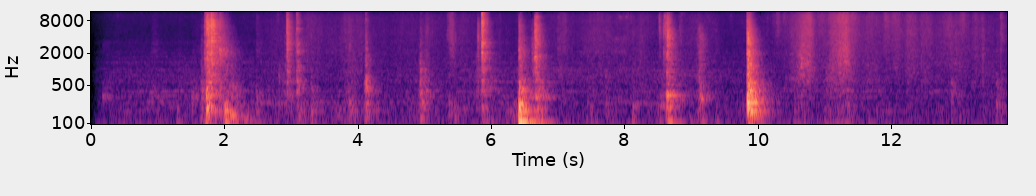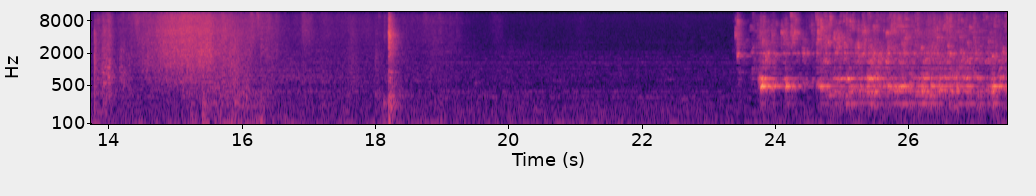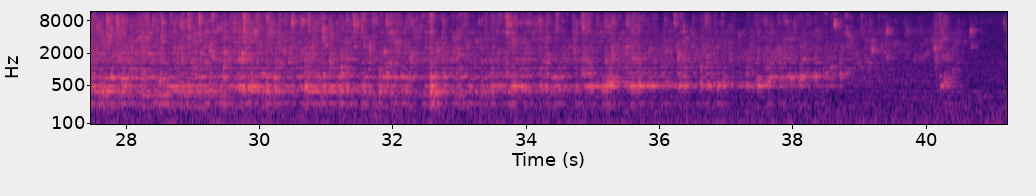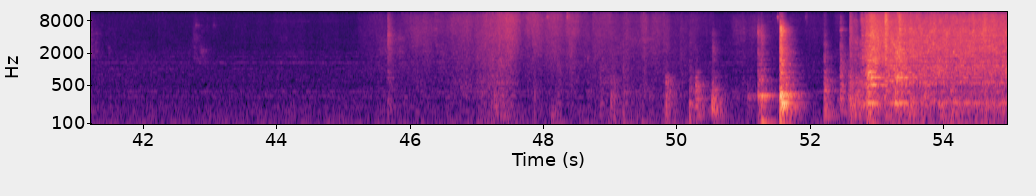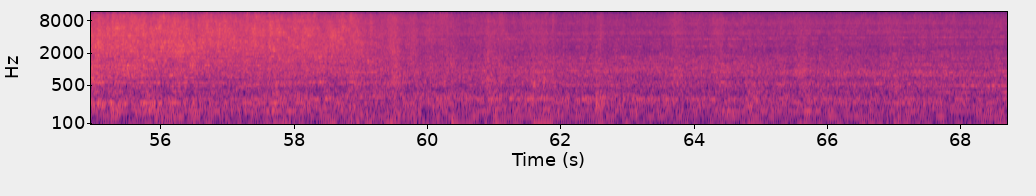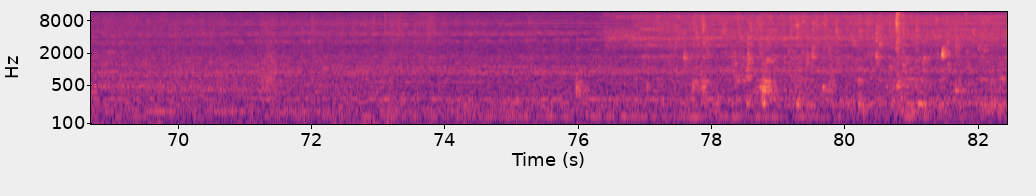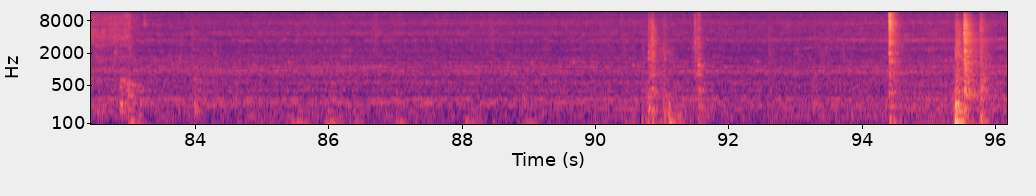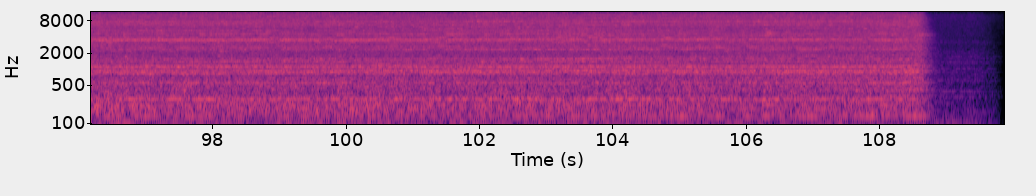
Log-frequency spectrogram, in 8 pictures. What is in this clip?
Mann auf kleiner Toilette
A guy, who visites a small toilet.
flushing, home, indoor, small, Toilet, trousers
